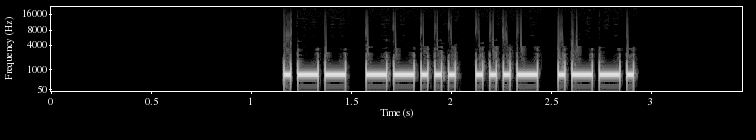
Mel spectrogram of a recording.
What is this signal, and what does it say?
Morse code, heard as a keyed tone, about 34 wpm, 700 Hz. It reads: W7VP
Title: Call Signs Repeated 2x - 35wpm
